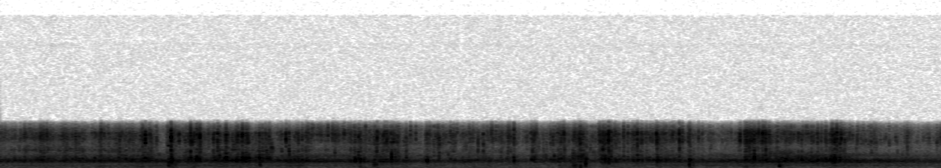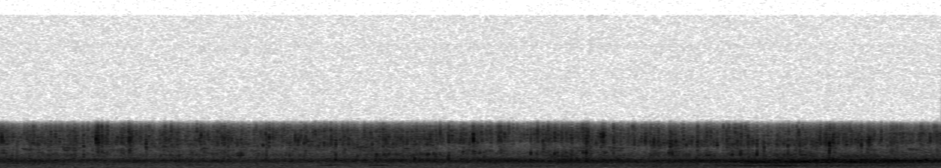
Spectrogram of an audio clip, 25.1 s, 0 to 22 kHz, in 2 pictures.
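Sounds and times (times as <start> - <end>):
running water: 0.0 - 25.0.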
